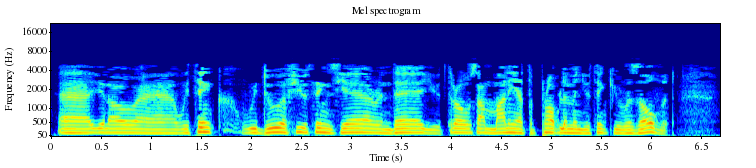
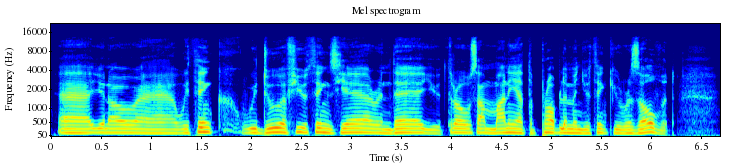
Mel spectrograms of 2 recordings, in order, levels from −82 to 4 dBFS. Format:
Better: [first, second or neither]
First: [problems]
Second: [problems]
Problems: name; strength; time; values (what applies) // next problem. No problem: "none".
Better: second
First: garbled, watery; badly; nothing above 4.5 kHz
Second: none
